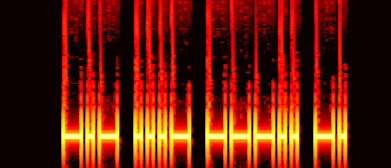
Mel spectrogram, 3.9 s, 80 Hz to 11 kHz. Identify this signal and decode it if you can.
Morse code, heard as a keyed tone, about 21 wpm, 700 Hz. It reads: KV8N
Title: USA Call Signs - 4 Characters - Repeated 3x - 20wpm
